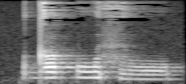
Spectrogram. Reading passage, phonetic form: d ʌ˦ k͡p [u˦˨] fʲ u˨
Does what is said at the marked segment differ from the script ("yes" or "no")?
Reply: yes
